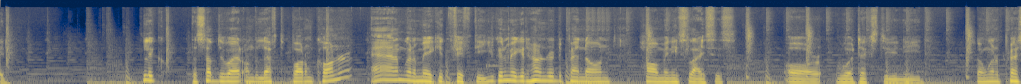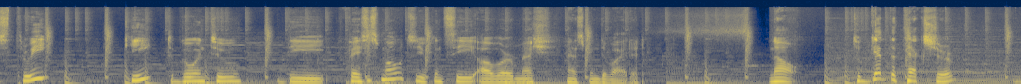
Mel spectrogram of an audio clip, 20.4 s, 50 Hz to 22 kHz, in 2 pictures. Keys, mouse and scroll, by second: 2.5-7.2 drag, 7.2-17.8 middle drag, 8.5 Tab, 8.8 Tab, 9.0 scroll up 3, 13.3 3, 16.9 Tab, 17.8 click, 17.9-20.4 middle drag.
